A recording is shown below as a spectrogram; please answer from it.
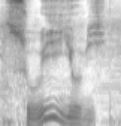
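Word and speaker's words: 水曜日: Et pour le mercredi, on le prononce Suiyobi. Mercredi.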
